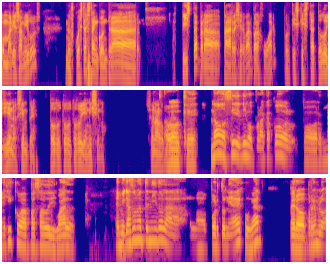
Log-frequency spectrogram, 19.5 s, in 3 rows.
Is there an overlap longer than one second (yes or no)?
no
